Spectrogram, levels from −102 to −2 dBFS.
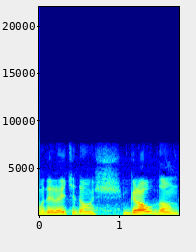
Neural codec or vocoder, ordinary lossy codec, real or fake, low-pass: none; none; real; none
